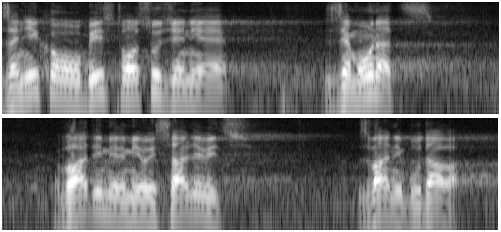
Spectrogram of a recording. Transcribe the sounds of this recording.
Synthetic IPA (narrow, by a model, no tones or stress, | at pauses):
zaɲixo̞ʋo̞ubiːst̪ʋoo̞suːd͡ʑe̞nje̞ | ze̞munat̪s | ʋlˠad̪imiɾmilisaːʎe̞ʋit͡ɕ | zʋaːnibud̪aʋa̰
